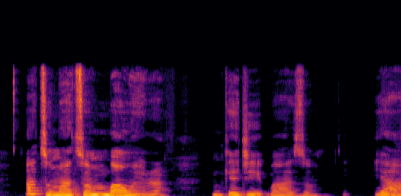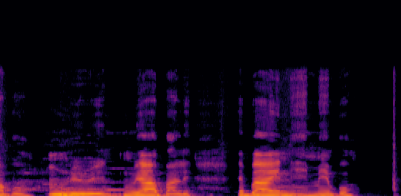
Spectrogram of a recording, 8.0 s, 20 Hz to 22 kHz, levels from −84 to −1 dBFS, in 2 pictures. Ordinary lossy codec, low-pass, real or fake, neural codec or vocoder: none; 14.4 kHz; real; none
